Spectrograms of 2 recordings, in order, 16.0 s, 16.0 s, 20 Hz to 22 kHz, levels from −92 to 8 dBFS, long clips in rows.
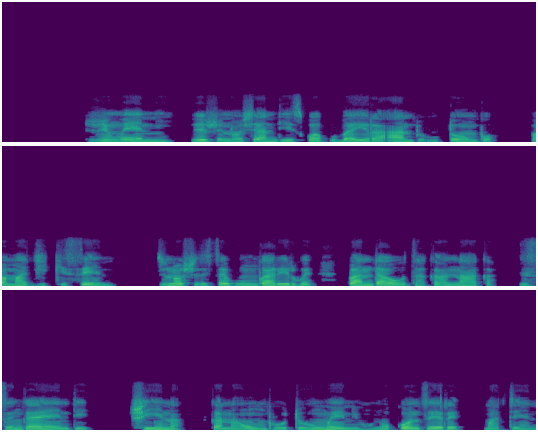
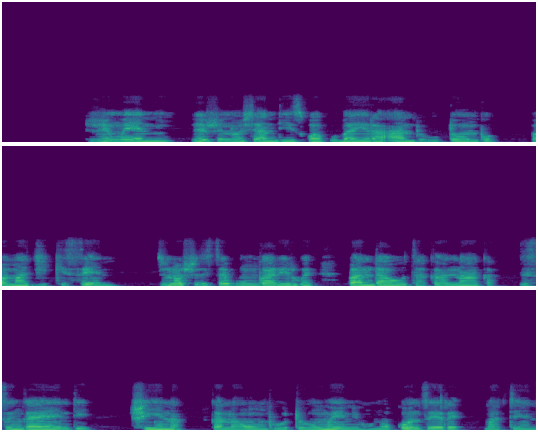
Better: first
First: none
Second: room echo; dies away in 0.4 s

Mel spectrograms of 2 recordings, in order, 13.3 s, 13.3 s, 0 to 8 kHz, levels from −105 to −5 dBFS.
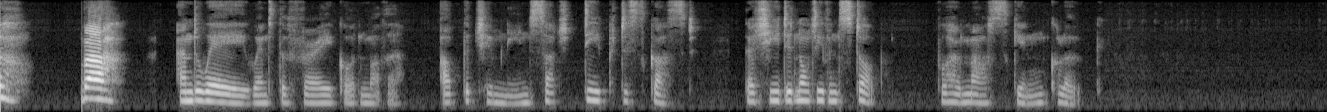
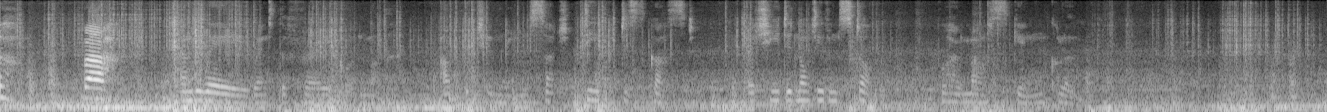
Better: first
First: none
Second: background sound (Vehicle); 1 dB above the speech

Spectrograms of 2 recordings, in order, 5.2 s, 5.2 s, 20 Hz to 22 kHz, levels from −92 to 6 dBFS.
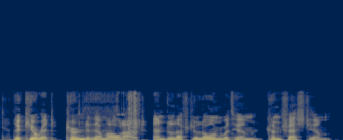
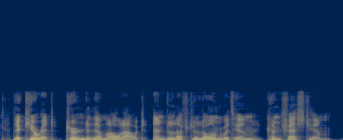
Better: second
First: noise reduction (classical method Wiener filter)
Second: none

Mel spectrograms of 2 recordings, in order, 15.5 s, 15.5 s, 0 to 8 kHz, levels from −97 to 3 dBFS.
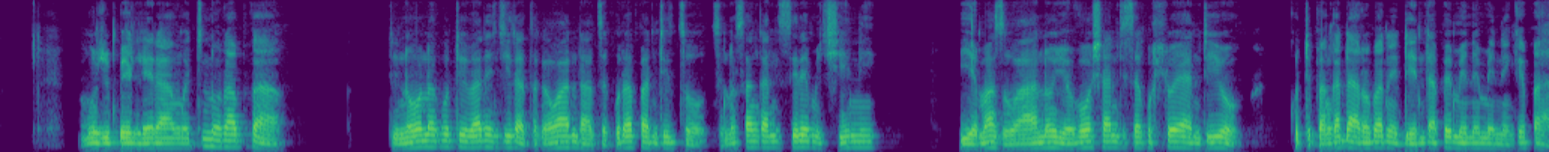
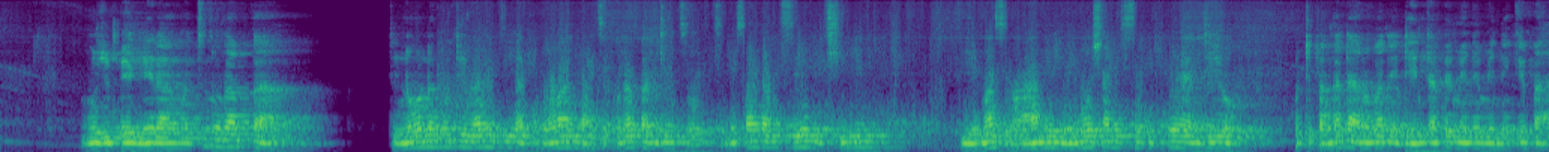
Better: first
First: none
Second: noise reduction (neural separator model SepFormer DNS4)

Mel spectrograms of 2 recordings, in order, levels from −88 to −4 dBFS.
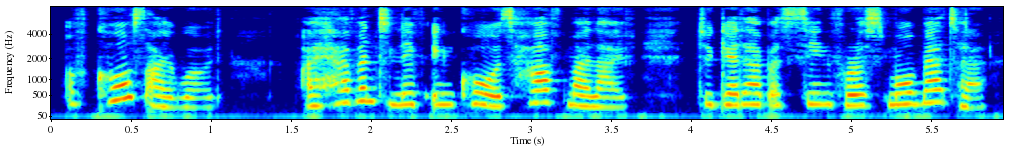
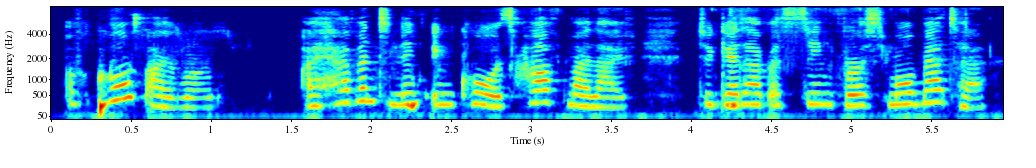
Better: first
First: none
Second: noise reduction (neural mask model Resemble Enhance denoiser)

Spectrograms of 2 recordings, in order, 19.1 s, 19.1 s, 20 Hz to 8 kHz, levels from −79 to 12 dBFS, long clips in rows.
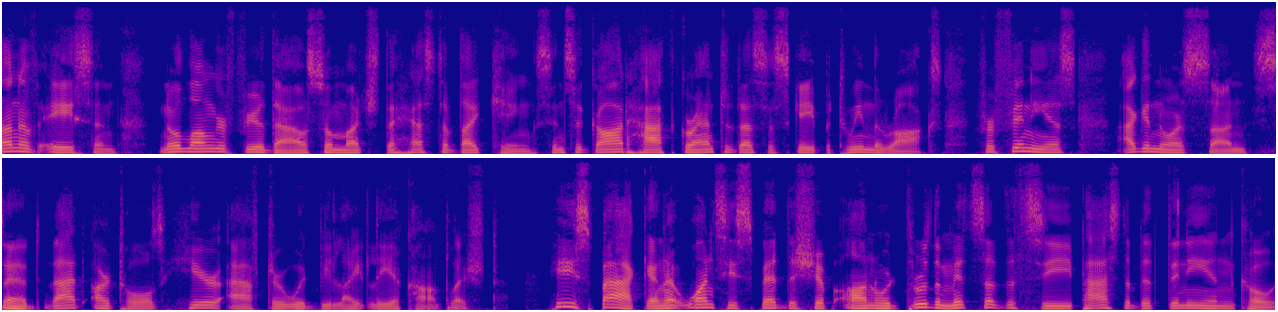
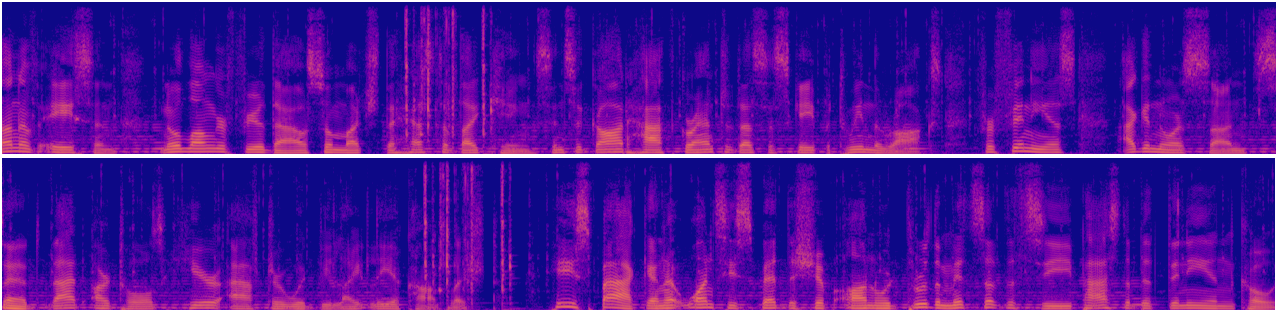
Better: first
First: none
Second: background sound (Bowed string instrument + Mechanisms); 15 dB below the speech

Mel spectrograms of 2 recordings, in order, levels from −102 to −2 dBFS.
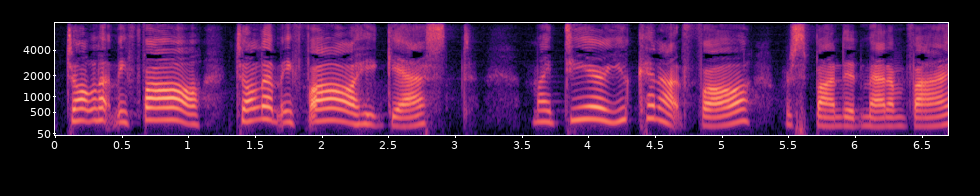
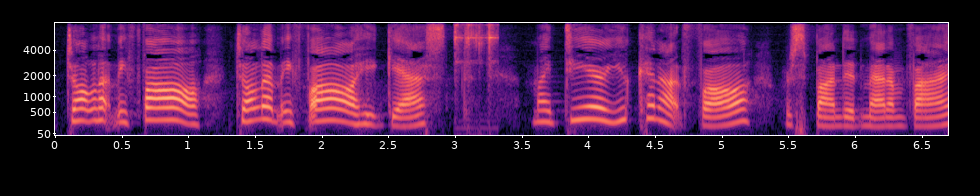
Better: first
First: none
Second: background sound (Tambourine); 7 dB below the speech

